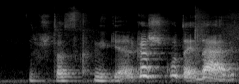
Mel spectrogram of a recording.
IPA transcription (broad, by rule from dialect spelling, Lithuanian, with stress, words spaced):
ʊʃ tɐs knʲɪˈɡʲɛlʲ kɐʃˈkuː tɐɪ ˈdɑːʋʲɪ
